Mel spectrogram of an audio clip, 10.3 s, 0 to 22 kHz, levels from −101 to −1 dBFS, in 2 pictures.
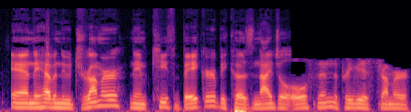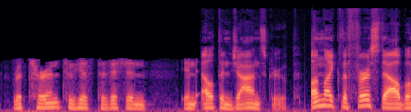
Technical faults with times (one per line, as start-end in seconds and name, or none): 3.62-7.62 adaptive stream at a lower bitrate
